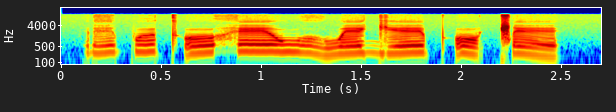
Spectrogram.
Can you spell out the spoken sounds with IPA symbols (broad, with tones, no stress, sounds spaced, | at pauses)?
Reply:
ɾ e̤˧˥ p ɯ˧˥ tʼ ʊː˧˥ h eː˥ w o̤˥˩ w e˧˥ ɡʲ eː˧˥ pʼ o˥˩ ǁ e˥˩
